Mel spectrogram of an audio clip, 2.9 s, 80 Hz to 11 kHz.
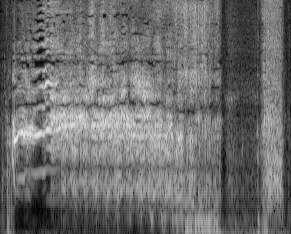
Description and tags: Horse Neigh 02
This is an up-close recording of a horse whinny.
Whinny, Horse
